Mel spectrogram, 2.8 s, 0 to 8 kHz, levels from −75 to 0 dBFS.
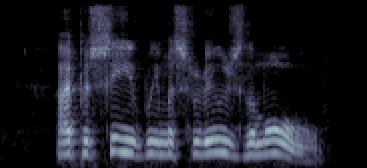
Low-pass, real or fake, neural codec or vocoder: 7.2 kHz; fake; codec, 16 kHz, 4.8 kbps, FACodec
